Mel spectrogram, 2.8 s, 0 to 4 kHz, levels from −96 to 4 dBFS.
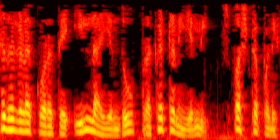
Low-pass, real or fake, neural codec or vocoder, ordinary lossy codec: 3.6 kHz; real; none; none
